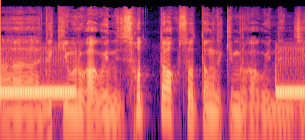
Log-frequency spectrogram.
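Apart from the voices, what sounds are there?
telephone dial tone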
